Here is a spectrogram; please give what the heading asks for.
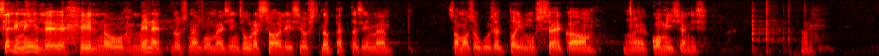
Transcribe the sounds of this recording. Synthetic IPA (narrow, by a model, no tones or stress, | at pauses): se̞lʲːineeːle̞ːlnuwme̞net̪lusnɑɡ̥ume̞siːnsuːɾe̞stːɑːlʲisjust̪lɤpːˑe̞t̪ːˑɑsʲime̞ | sɑmɑsuɡ̥use̞lt̪ːo̞jmusːe̞ɡɑ | ko̞misjo̞nʲḭs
